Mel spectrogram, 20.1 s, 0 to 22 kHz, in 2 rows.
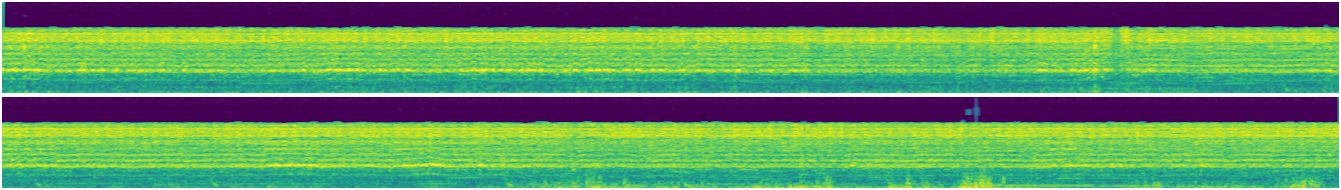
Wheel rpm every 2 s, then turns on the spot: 120, 120, 110, 120, 110, 110, 110, 120, 110, 120.
none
